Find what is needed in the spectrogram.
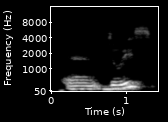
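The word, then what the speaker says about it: JeOS: That came to the idea and the notion, and I like it, JUICE. It's a bit strange pronunciation of the 4-character acronym on this slide.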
